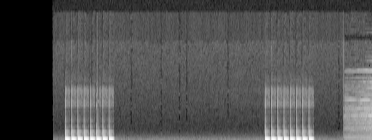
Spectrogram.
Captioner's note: facetime ringtone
